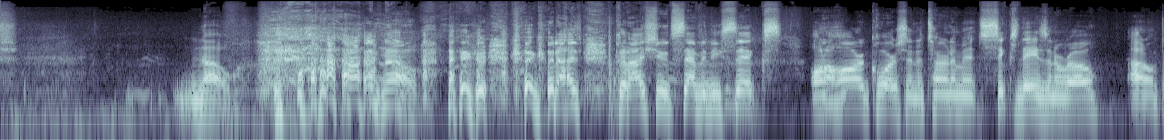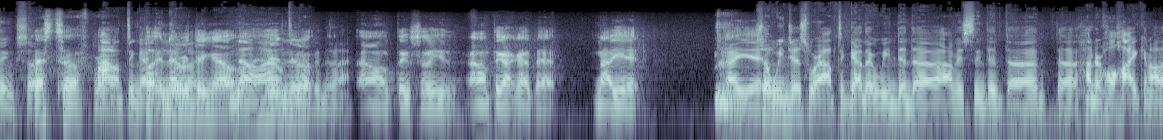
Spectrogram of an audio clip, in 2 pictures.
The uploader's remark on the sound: LIVE FROM MALBON MUTINY at MIAMI SHORES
